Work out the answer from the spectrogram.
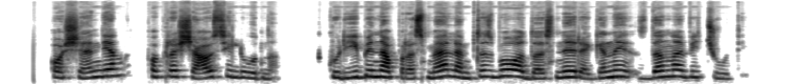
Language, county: Lithuanian, Kaunas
